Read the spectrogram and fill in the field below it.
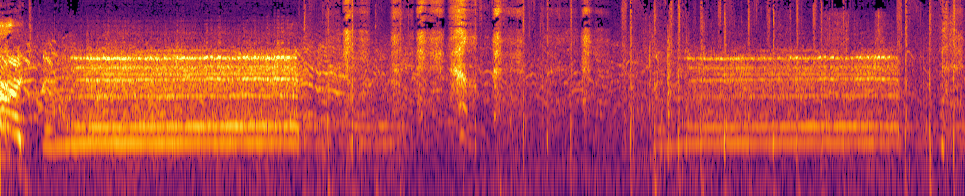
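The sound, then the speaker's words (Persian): A steamship whistle announces the steamship's arrival with two long, steady blasts, each about three seconds, with a hoarse, harmonic-rich low tone. Between them comes a few seconds of clattering, murmuring background noise. “کشتی بخار اومده، دیگه وقت این چیزا نیست، بریم همسرامون رو تحویل بگیریم.”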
